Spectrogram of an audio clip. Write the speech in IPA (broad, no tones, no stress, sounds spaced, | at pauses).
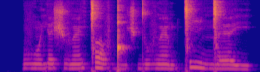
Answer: v õ j ɛ ʃ v ɛ̃ ǀ ʌ v ɡ͡ǃ ɛ̃ ʃ d u v ɛ̃ b ǀ i ŋ͡ǀ ɛ j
